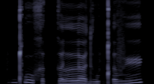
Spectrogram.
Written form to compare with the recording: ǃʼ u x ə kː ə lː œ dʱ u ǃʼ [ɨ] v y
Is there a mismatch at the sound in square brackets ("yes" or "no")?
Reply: yes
